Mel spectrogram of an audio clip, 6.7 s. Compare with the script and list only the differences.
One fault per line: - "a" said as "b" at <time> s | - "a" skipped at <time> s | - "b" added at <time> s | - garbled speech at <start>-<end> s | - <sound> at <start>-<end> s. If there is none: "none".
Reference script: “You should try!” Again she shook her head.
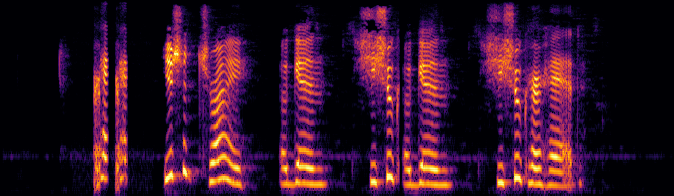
- laugh at 0.9-1.3 s
- "again she shook" added at 4.0 s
